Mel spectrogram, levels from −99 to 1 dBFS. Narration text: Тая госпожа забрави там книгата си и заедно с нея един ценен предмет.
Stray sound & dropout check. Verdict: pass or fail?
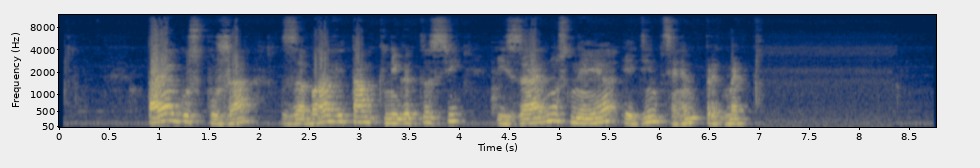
pass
